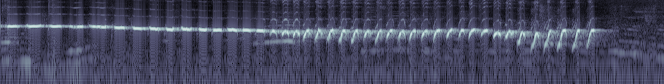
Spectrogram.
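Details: Male competition white-rumped shama giving a provoking fight song to stir rival birds: a long, clear whistle sliding slowly downward, then running straight into a fast, even, pulsing trill that dips lower before stopping abruptly.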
